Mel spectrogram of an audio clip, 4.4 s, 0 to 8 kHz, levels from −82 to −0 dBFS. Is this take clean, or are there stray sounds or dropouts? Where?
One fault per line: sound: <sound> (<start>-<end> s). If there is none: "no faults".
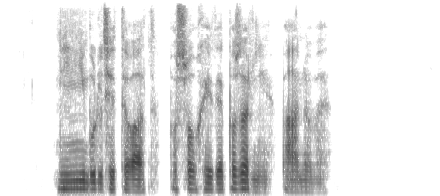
no faults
